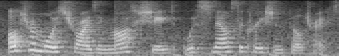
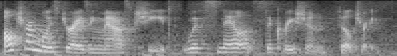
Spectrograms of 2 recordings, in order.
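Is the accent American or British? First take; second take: British; American. First: It is spoken in a British English accent. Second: It is spoken in an American English accent.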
